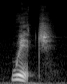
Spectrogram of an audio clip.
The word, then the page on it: witch: American English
